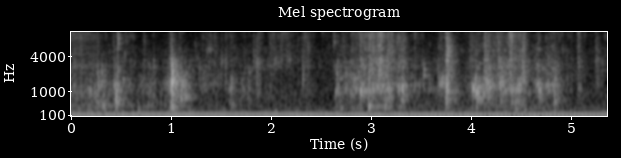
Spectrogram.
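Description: A nitro engine's foam air filter is squeezed and swished in a basin of soapy water, producing soft sloshing and dripping with a sharper splash early on; no one speaks.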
